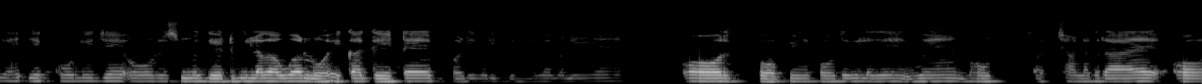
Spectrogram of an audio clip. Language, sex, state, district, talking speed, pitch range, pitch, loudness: Hindi, male, Uttar Pradesh, Budaun, 160 wpm, 140-145 Hz, 145 Hz, -30 LUFS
